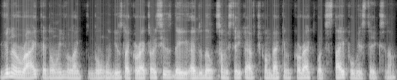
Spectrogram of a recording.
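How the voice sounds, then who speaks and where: A man with a non-native accent talks at a very fast pace with hardly any pauses, his medium-pitched voice dark and mellow in tone with fairly even intonation. His loudness swings widely, against a quiet background. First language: not English. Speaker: podcaster venting on own channel. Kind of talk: casual monologue. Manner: halting, repetitive.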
